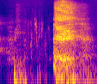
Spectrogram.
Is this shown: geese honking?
no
